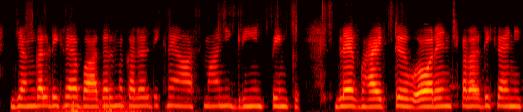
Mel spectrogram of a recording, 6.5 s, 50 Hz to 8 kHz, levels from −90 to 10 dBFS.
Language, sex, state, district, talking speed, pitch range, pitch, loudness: Hindi, female, Uttar Pradesh, Jalaun, 200 wpm, 210-220 Hz, 215 Hz, -35 LUFS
